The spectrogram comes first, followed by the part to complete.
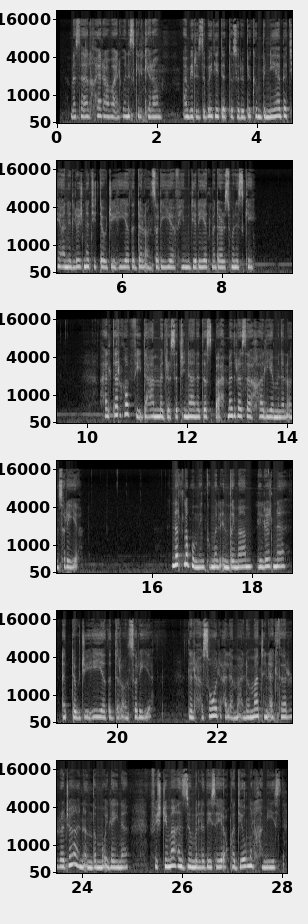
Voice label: Arabic; Join Antiracism Committee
